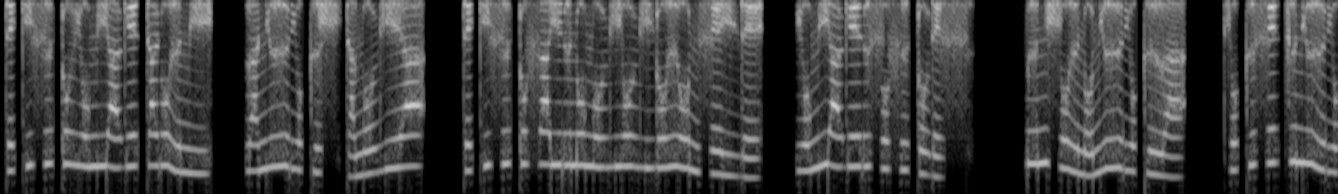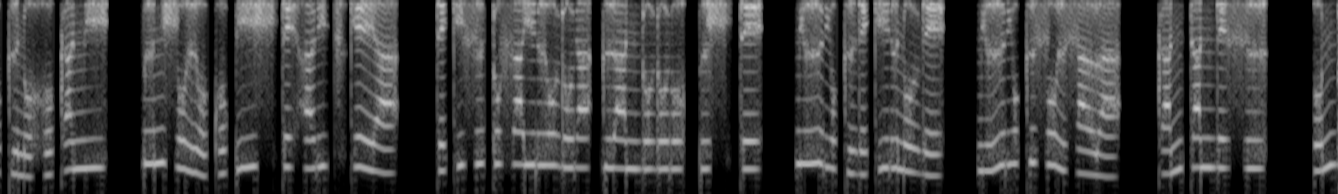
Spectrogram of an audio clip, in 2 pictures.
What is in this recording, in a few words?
lady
